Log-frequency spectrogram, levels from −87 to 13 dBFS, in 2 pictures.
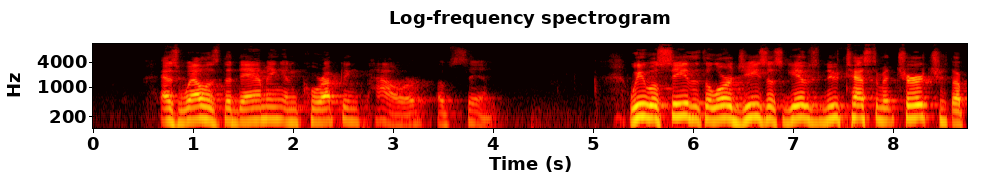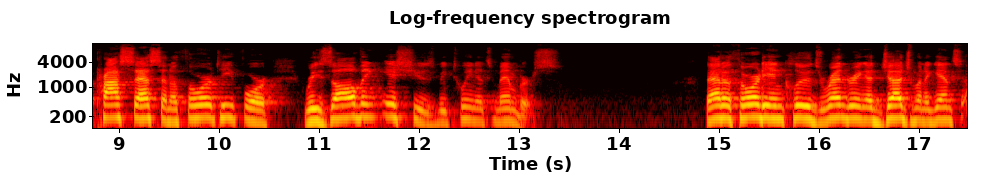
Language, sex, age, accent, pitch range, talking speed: English, male, 50-69, American, 125-175 Hz, 130 wpm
